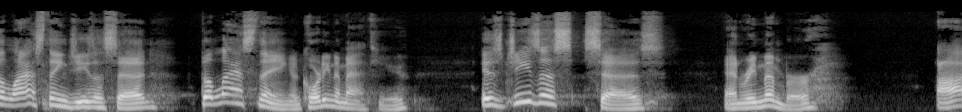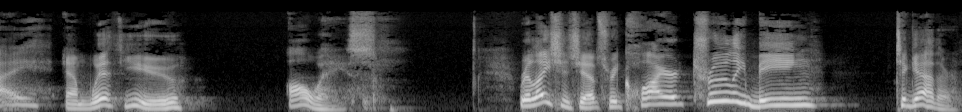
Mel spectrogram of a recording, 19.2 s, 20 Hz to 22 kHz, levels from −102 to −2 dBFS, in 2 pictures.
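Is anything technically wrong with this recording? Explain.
No, nothing technically wrong is audible in this recording.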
